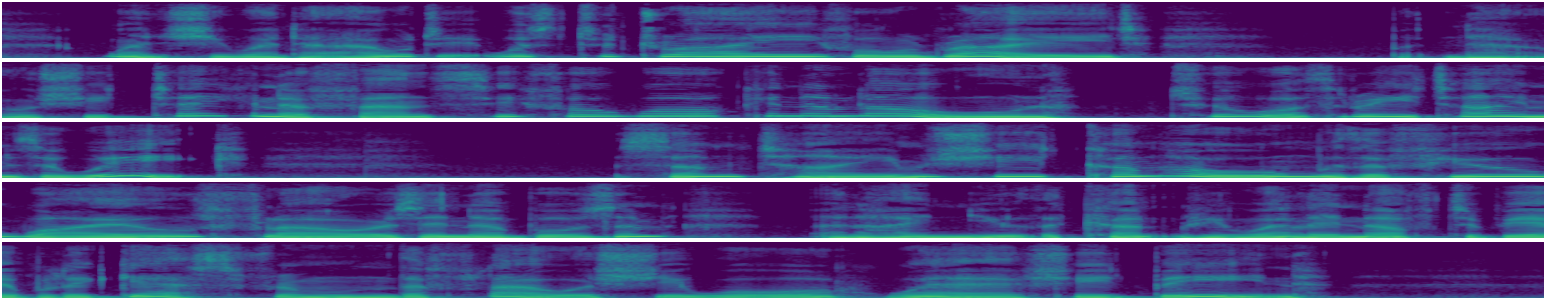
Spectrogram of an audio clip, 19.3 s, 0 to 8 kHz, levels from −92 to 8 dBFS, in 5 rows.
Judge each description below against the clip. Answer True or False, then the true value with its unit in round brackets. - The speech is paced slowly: False (185 wpm)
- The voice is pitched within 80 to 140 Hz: False (180 Hz)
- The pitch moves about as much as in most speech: False (7.2 semitones)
